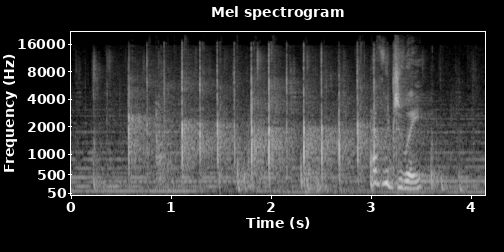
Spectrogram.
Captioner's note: people clapping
